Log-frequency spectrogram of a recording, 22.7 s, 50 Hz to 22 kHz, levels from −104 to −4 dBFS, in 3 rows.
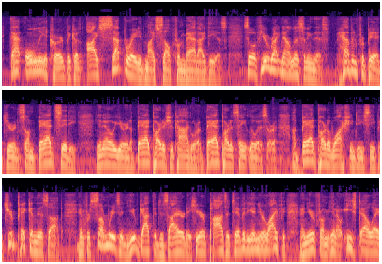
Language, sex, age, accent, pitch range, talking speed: English, male, 50-69, American, 90-120 Hz, 195 wpm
